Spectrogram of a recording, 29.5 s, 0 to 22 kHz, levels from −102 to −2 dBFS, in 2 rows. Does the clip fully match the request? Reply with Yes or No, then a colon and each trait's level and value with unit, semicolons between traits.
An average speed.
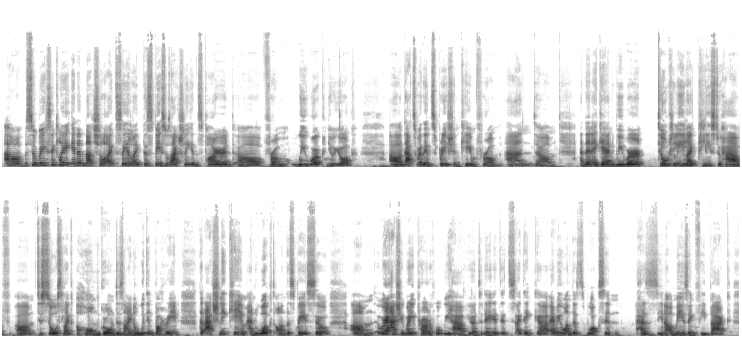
Yes: average, 165 wpm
